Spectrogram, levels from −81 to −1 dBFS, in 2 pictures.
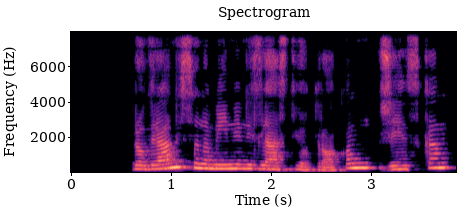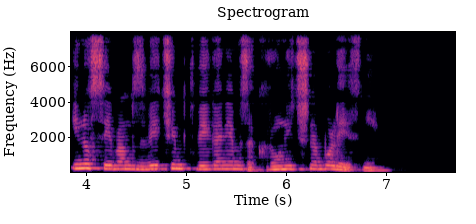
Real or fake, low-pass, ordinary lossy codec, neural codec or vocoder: real; none; none; none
